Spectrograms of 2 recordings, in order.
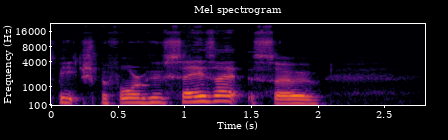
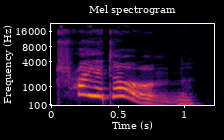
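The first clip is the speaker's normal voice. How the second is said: aansporend; 5 semitones higher, 6 dB louder than usual. Acted. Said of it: "Madame Ursula urges you".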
